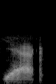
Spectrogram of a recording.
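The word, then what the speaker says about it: Yaak: This is spelled Y-double-A-K, not exactly like the Himalayan type yak, but yeah, Y-A-A-K. Yeah, we call it the Yak.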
